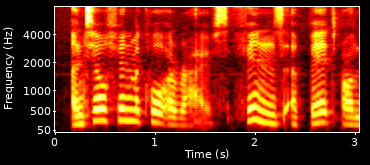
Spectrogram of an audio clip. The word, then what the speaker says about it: Finn McCool: I'm pretty sure that's how you say it, right? It looks like Coomhale, but it's cool, right? Until Finn McCool arrives.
